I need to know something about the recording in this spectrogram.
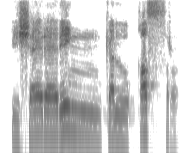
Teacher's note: و همچنین در سوره مرسلات کلمه بشرار که رای اول اون قاعدتا تفخیم میشه، اما ورش به لحاظ هماهنگی با رای بعدی که ترقیق میشه رای اول رو هم مرقق خونده است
